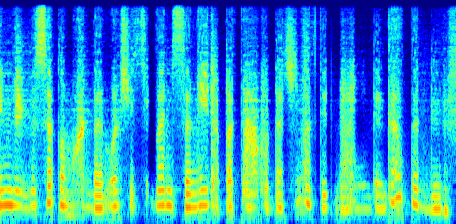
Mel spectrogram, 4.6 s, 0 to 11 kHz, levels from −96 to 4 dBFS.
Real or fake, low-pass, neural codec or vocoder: fake; 9.9 kHz; codec, 44.1 kHz, 0.9 kbps, DAC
